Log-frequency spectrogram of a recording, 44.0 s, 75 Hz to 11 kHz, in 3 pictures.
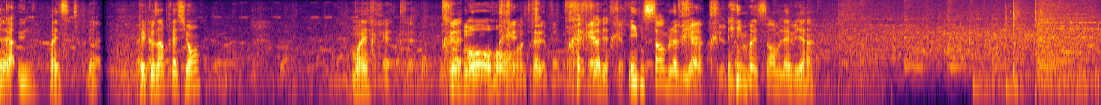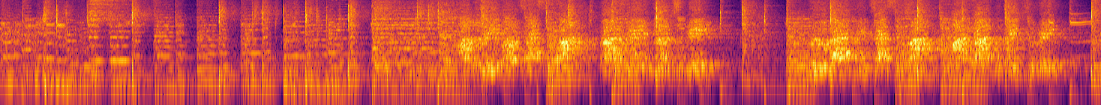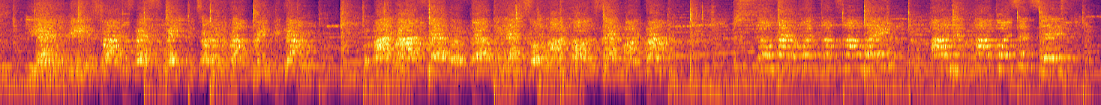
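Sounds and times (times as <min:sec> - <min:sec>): instrumental backing with bass line: 0:13.0 - 0:21.3, 0:38.0 - 0:44.0
gospel choir singing: 0:20.4 - 0:44.0.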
